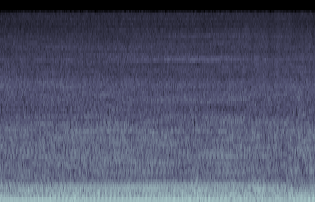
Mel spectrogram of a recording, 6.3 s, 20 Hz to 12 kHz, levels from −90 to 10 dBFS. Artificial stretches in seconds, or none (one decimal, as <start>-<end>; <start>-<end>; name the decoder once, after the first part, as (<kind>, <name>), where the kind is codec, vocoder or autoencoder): 4.9-6.3 (codec, SNAC)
